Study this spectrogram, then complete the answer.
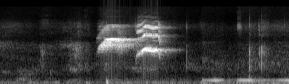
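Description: A bird chirps in short, shrill calls close by.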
